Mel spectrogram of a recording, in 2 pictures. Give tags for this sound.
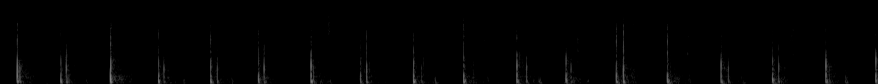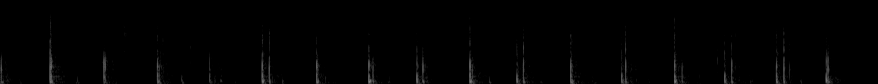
tennis medium kitchen male shoe walk footsteps walking sneakers tile shoes linoleum

